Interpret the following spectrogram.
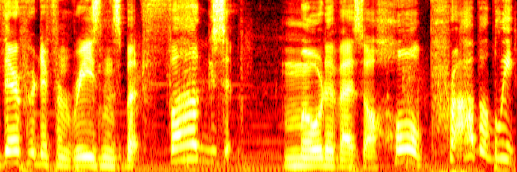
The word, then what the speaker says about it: FUG: We know for sure that they say it like FUG, sort of like how you might say NASA for NASA, but it doesn't mean that FUG can't stand for something.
